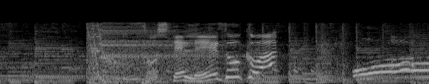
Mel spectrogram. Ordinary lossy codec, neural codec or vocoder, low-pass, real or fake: none; none; 7.2 kHz; real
